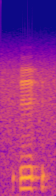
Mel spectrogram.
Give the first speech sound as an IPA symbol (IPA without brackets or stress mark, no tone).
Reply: ʔ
